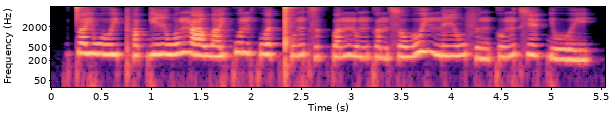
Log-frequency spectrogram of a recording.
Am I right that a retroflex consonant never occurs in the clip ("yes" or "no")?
yes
